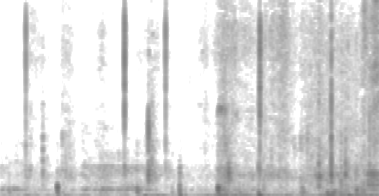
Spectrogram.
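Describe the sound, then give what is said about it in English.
Footsteps crunch steadily through a quiet outdoor garden at night as someone walks back past a polytunnel, a series of irregular steps on soft ground with faint rustling in between and no voices. “I'm walking back past the polytunnel now.”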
